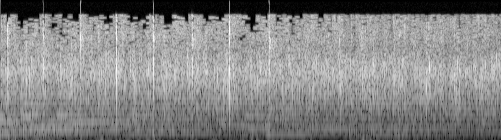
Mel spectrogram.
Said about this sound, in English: Give him a big hand clap if you love him this morning.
